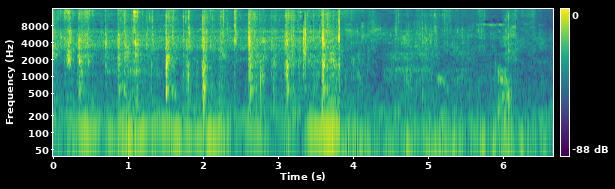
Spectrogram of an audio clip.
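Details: Dog biting into raw cow tongue with loud crunching chews in the first few seconds, then quieter, sparser smacking and licking; a low hum runs throughout.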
